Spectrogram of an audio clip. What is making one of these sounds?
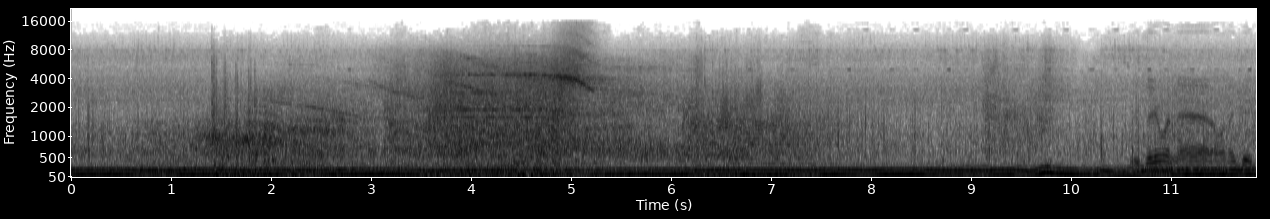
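Tyres rumble over grass and dirt.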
